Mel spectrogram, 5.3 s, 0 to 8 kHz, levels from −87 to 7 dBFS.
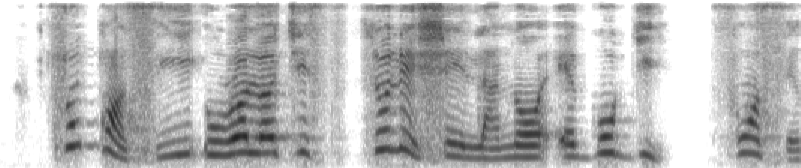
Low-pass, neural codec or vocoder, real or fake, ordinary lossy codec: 7.2 kHz; codec, 16 kHz, 8 kbps, FunCodec, trained on Chinese and English, 25 frames a second; fake; AAC, 32 kbps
